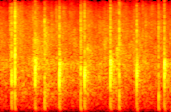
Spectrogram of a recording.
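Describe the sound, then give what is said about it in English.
Quick, steady clapping, about ten sharp claps in under two seconds at an even rhythm, moderately loud with no voices, like a brief round of applause from a small group: an audience at a live show applauding Escape Bar. “Yeah, so a big round of applause for Escape Bar.”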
